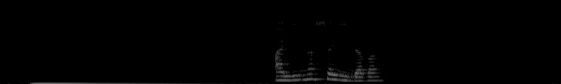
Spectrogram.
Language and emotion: Russian, neutral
